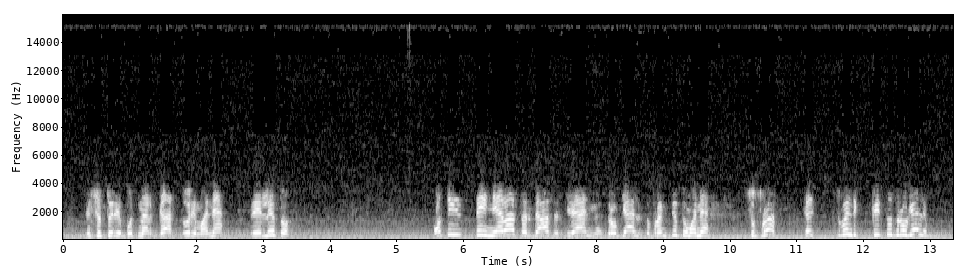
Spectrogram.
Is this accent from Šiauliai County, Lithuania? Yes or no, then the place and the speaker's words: no; Simnas, Alytus County, Lithuania; aš esu iš Simno. Ir šiuo metu pas mus Simne yra šventė.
